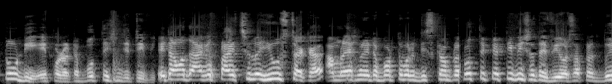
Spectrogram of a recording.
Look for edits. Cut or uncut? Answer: cut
